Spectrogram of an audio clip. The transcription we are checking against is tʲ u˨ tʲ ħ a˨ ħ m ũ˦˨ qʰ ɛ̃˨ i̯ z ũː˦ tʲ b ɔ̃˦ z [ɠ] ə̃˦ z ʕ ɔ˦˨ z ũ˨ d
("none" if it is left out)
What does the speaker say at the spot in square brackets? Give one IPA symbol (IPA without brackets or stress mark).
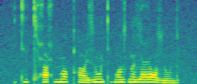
ɠ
